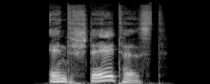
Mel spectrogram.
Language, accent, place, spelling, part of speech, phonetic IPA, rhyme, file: German, Germany, Berlin, entstelltest, verb, [ɛntˈʃtɛltəst], -ɛltəst, De-entstelltest.ogg
- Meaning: inflection of entstellen: 1. second-person singular preterite 2. second-person singular subjunctive II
